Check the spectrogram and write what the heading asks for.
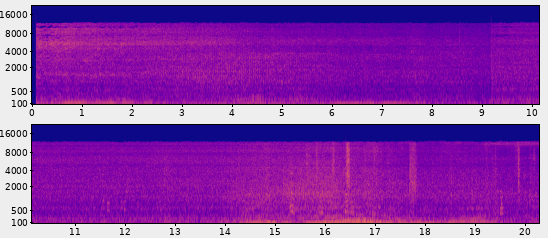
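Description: Motor vehicle engines running on a street. A pickup truck's engine hums steadily as it drives past, and about fifteen seconds in a louder, deeper engine runs close by for a few seconds.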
